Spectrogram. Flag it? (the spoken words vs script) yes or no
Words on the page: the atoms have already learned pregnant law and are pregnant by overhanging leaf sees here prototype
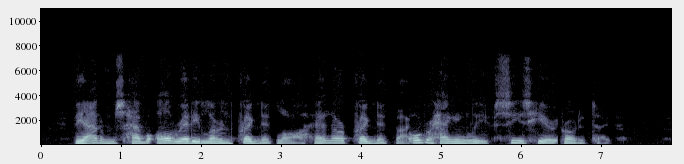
no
